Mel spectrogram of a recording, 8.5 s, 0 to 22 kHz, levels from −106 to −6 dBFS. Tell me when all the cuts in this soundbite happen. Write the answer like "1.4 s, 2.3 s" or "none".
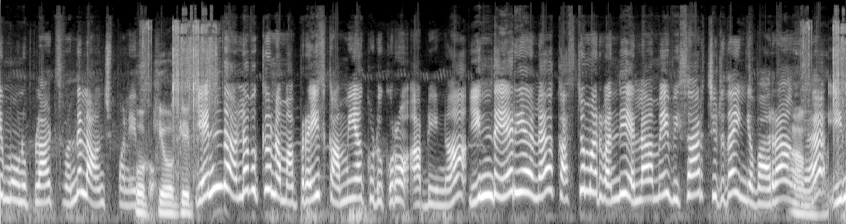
1.9 s

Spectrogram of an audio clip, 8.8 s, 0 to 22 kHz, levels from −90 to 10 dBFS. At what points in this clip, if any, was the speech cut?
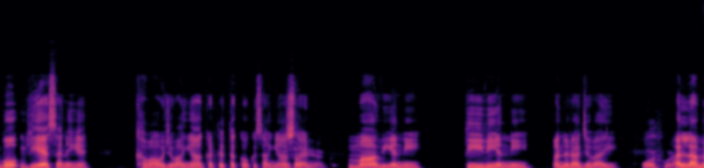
4.4 s

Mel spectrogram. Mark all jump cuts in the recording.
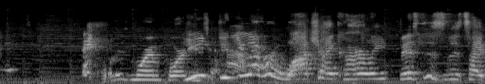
3.9 s

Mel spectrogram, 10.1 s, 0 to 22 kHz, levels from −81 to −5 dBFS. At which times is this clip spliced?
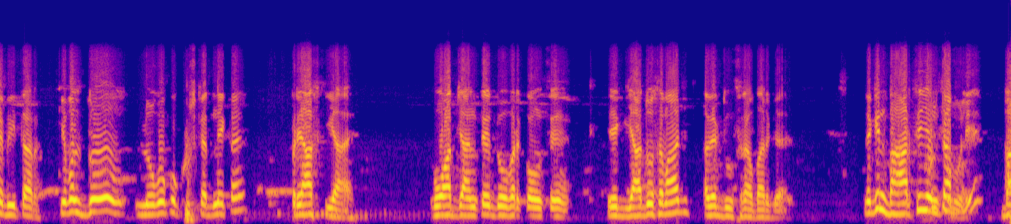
none

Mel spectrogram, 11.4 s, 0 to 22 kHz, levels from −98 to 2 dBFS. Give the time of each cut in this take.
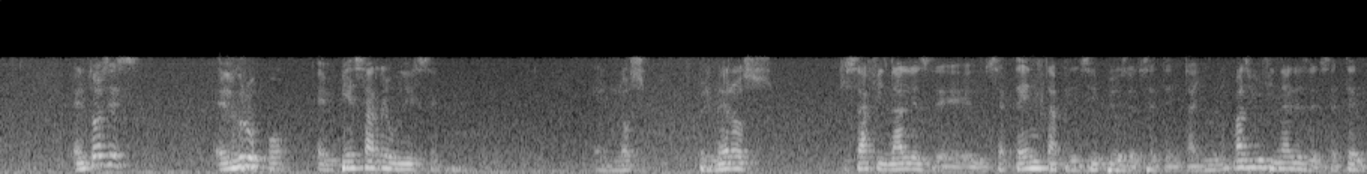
6.0 s

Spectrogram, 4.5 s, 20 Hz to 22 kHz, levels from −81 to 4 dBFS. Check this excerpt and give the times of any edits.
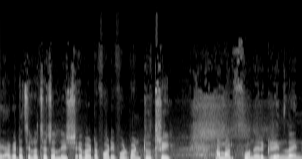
none

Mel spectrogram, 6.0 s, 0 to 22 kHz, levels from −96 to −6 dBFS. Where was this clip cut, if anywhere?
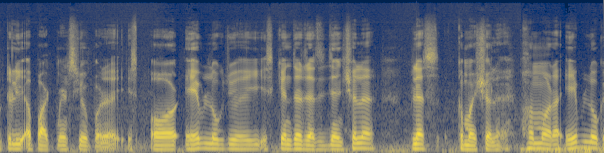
1.3 s, 5.2 s

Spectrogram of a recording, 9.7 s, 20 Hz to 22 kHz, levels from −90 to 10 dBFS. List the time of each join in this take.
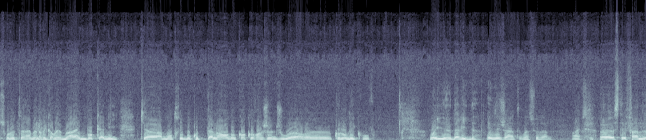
3.8 s

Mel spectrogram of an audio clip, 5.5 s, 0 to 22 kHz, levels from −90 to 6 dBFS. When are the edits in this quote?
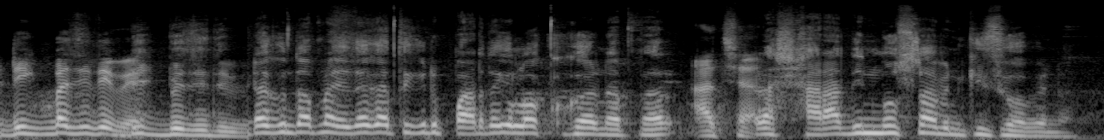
1.2 s

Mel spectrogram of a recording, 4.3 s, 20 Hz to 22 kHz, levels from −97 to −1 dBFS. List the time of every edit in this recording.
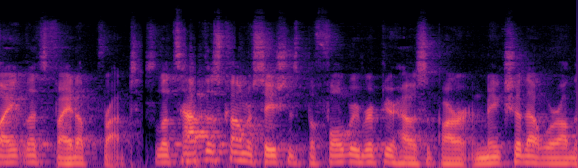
1.0 s

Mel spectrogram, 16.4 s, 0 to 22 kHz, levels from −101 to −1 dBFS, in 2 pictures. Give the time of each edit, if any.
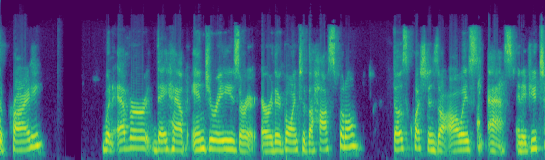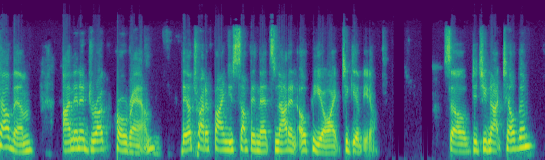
none

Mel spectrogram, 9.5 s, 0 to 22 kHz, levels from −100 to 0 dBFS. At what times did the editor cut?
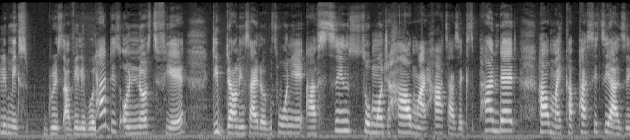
1.4 s, 4.1 s

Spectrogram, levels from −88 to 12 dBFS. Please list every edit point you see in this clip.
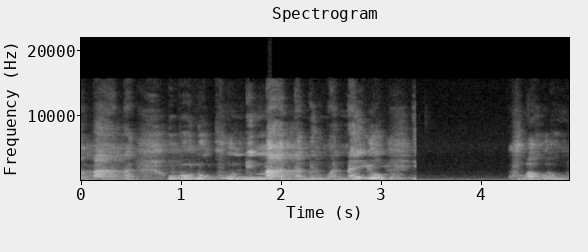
3.2 s

